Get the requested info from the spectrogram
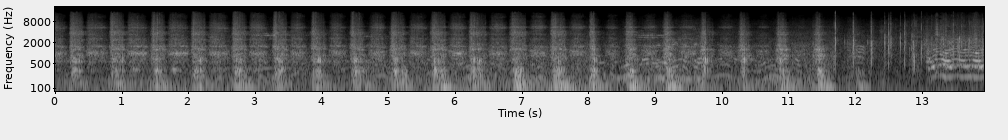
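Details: Leopard call played from a recording during an evening nature talk, the volume adjusted by hand: a run of harsh, rasping sawing strokes about every half second, steady then turning ragged, with faint room noise at the end.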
